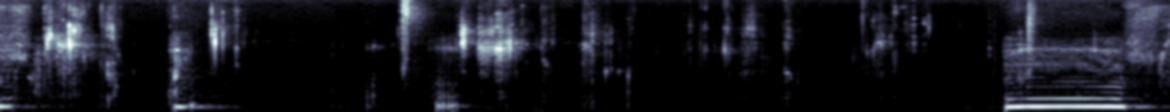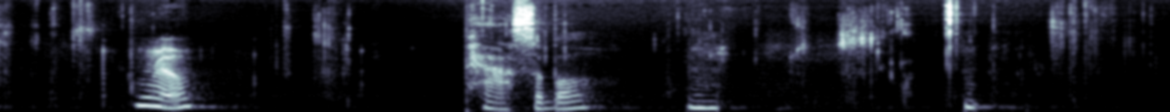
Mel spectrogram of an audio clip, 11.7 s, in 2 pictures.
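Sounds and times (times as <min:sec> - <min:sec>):
speech: 0:00.0 - 0:00.4, 0:05.0 - 0:05.8, 0:06.5 - 0:07.0, 0:08.2 - 0:09.6
person chewing food while tasting it: 0:00.0 - 0:08.0, 0:09.0 - 0:11.6.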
